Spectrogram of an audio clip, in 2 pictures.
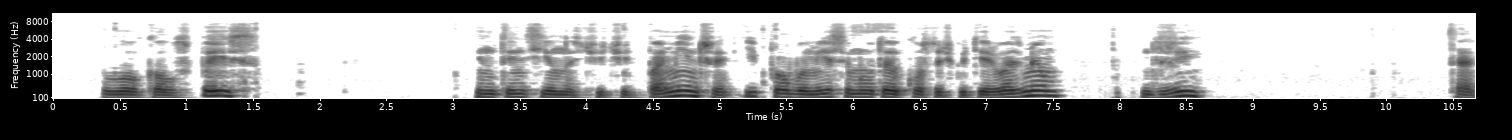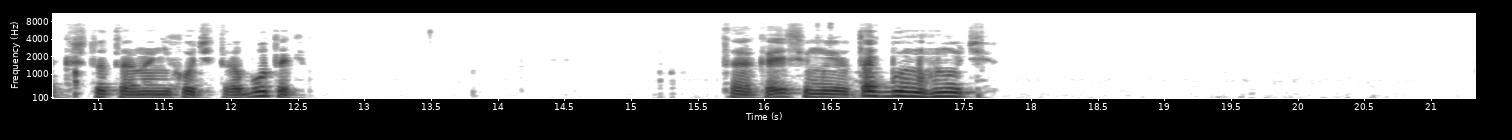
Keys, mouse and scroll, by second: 2.9 click, 5.3 click, 7.9 g, 16.3 click, 17.3 r.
